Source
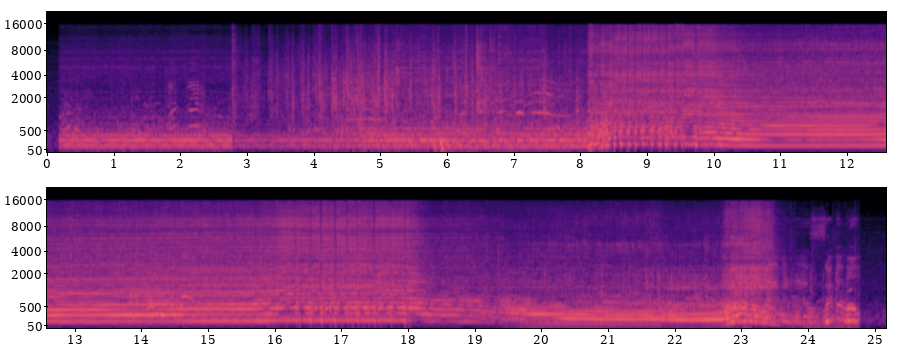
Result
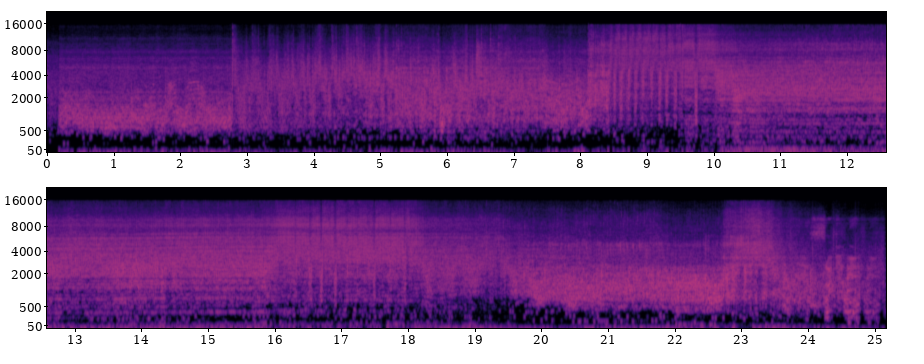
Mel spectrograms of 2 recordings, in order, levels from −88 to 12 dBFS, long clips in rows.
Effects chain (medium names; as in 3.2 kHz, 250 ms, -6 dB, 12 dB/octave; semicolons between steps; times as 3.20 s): RIAA curve playback; spectral gate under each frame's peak -30 dB weak; 6.90–7.51 s: bass shelf 440 Hz -10 dB; feedback delay 300 ms, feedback 49%, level -14.5 dB; level flattener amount 50%; trim +3.5 dB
